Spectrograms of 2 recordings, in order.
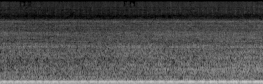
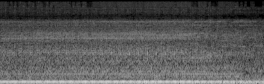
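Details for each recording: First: Honda EF Civic sedan after timing belt work and valve lapping: even idle with a steady low hum underneath and no knocking; source unknown, owner wonders about the battery charger or suspects the timing jumped. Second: Honda Civic EF sedan after timing belt work and valve lapping, which had earlier screeched like a belt and died: it started right up and idles with a steady, even low hum, no knocks or ticks: normal idle.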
